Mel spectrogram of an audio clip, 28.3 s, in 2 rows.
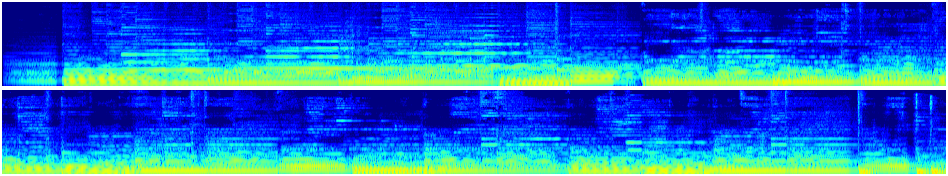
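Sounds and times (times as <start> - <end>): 
Malayalam music album track with vocals removed: 0.0 - 28.3.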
